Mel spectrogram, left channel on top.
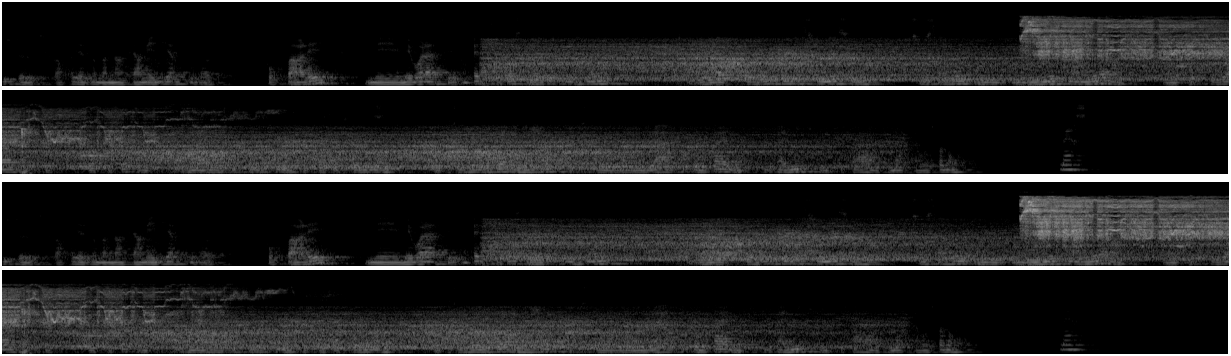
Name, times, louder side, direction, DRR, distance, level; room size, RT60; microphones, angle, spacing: voice 1, 0.0-6.1 6.8-21.8, equal, 10° left, 1.6 m, -51 dB
voice 2, 1.5-2.0 9.2-9.3 15.5-15.8 16.5-16.7 18.4-18.8 22.8-23.1, left 2 dB, 75° left, 1.0 m, -58 dB
sound 1, 4.8-21.3, left 1 dB, 40° left, 2.8 m, -44 dB
sound 2, 10.2-15.0, right 6 dB, 20° right, 0.4 m, -32 dB
10.0 x 6.9 x 5.0 m
head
